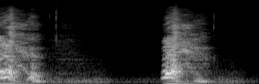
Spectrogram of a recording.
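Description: Two loud sneezes from someone with allergies, each a sharp burst that tails off, with a short quiet gap between them.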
